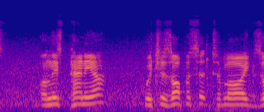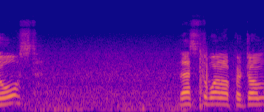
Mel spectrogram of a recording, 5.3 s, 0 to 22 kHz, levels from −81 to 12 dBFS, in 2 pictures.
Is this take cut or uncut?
uncut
